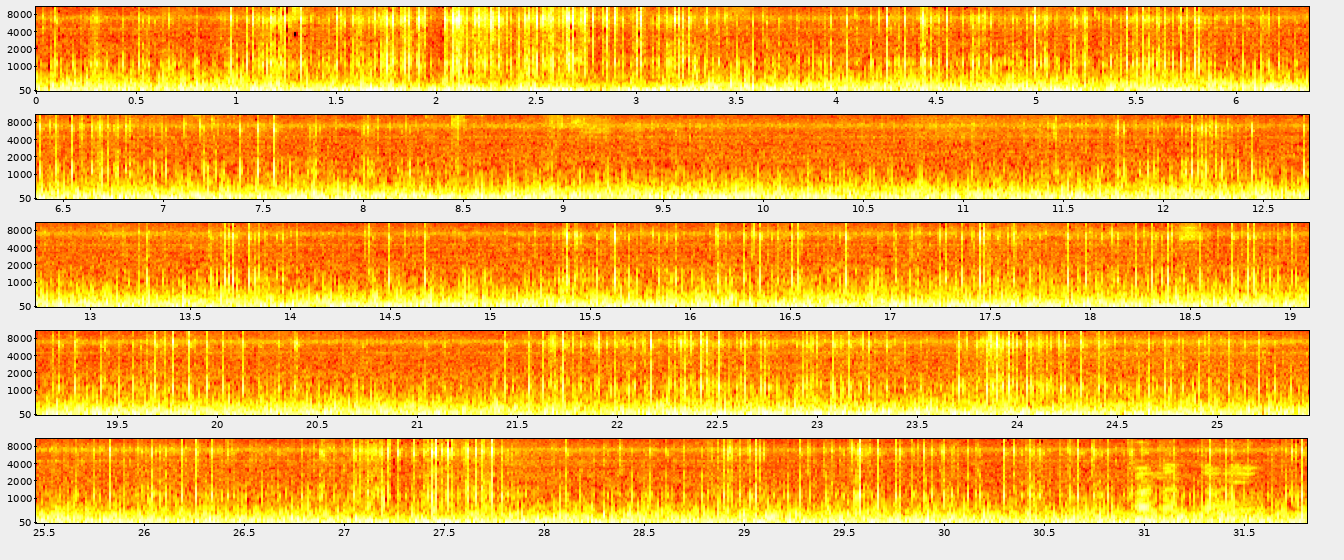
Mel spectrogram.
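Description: A car driving along a city street, heard from inside the cabin: a steady run of engine and tyre noise, low and even.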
